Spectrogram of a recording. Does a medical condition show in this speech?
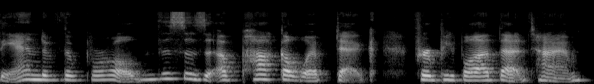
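Yes: ALS; progressive neurological disease, tongue fasciculations.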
